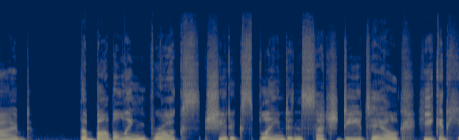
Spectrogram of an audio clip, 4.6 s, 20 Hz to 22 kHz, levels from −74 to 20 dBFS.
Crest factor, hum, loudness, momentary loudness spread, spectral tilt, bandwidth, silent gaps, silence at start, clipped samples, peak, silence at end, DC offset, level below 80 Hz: 18 dB; none; -22 LUFS; 4 LU; -4 dB/octave; 19.5 kHz; none; 0 s; under 0.1%; -4 dBFS; 0 s; under 0.1%; -64 dBFS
